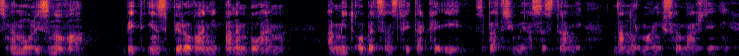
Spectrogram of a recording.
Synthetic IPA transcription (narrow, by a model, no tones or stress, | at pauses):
smɛmɔɦliznova | bit̪ʔinspiɾovaɲipaːnɛmboɦɛm | ʔamiːt̪ʔobɛt͡sɛnst̪viːt̪akʰɛːʔiz̥bɾat̪r̝iːmiasɛst̪ɾami | nanoɾmaːlɲiːxzhɾomaːʒɟɛɲiːx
